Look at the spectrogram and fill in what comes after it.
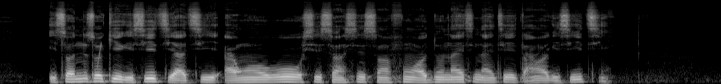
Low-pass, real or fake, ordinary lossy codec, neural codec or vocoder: none; real; none; none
